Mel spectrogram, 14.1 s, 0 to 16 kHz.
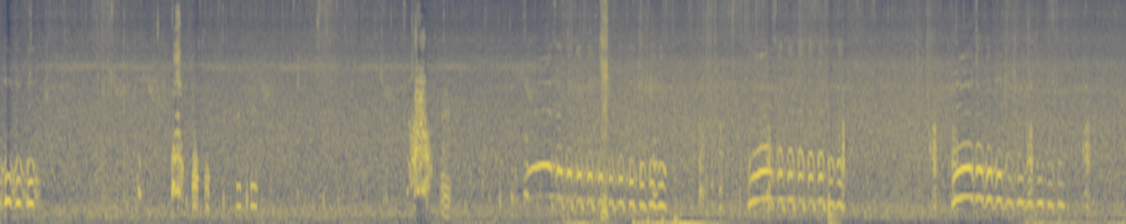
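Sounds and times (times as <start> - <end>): farmyard animals yelping: 0.0 - 10.6, 11.6 - 14.0
loud animal call: 0.0 - 10.6, 11.6 - 14.0
steady background hiss: 0.0 - 14.0.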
